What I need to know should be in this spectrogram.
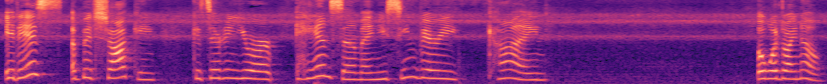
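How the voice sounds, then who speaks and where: An amiable werewolf woman, played by a voice actress in an intimate audio roleplay, speaking in a fairly high voice at an unhurried pace. She is a chatty, slightly awkward forest guardian with a gentle way about her. Crickets and night sounds sit faintly behind her. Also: slight background noise.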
